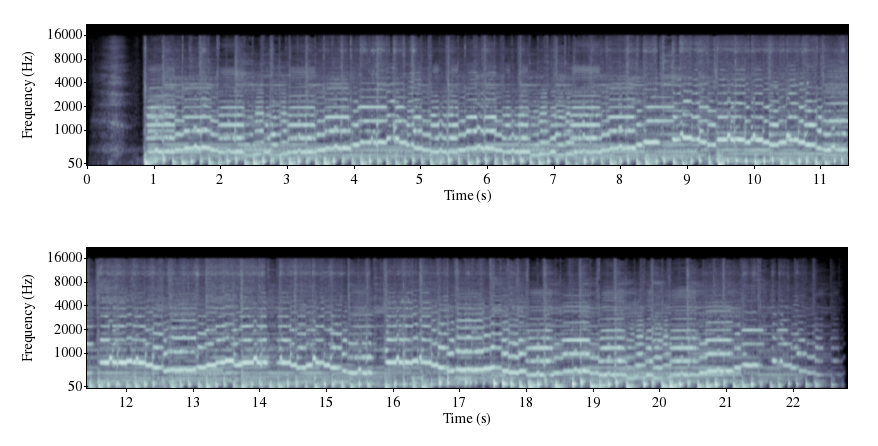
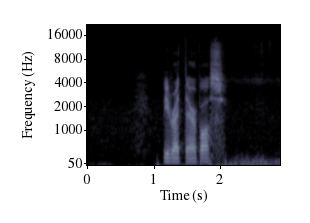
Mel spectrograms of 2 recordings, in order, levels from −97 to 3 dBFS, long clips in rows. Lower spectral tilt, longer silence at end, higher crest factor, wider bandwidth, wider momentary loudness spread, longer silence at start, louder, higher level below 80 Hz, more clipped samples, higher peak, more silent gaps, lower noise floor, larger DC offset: first, -5.5 dB/octave vs -3 dB/octave; about the same, 0.15 s vs 0.2 s; second, 14 dB vs 24 dB; about the same, 16 kHz vs 15 kHz; second, 3 LU vs 8 LU; second, 0.35 s vs 1.15 s; first, -15 LUFS vs -44 LUFS; first, -28 dBFS vs -74 dBFS; neither; first, 0 dBFS vs -24 dBFS; neither; second, -41 dBFS vs -81 dBFS; neither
